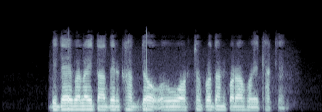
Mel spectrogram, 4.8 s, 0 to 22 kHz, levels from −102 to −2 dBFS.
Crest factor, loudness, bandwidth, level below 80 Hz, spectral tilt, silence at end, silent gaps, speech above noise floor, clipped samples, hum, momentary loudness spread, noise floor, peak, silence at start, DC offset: 14 dB; -15 LUFS; 7 kHz; -48 dBFS; -9 dB/octave; 0.55 s; none; 74 dB; under 0.1%; none; 10 LU; -88 dBFS; -2 dBFS; 0.75 s; under 0.1%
